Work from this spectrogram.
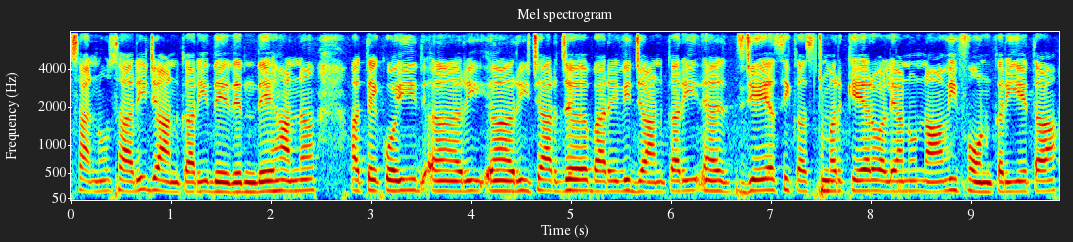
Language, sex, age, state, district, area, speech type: Punjabi, female, 30-45, Punjab, Muktsar, urban, spontaneous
